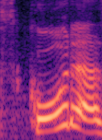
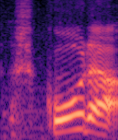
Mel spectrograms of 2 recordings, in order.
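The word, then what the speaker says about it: Škoda: Tatsächlich haben 80% abgestimmt, die immer Skoda sagen. Richtig aber ist es Skoda aus dem Tschechischen, also richtig Skoda ausgesprochen.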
